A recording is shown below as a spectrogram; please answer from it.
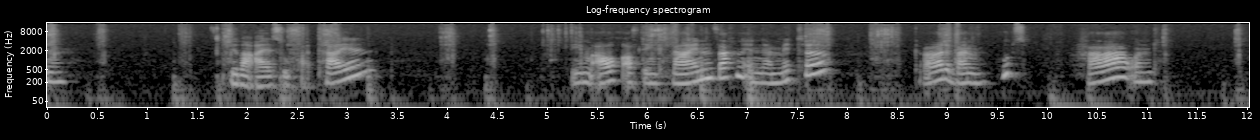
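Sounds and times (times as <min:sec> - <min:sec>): glue applicator scraping card: 0:00.0 - 0:03.0, 0:03.9 - 0:06.5, 0:07.6 - 0:09.2, 0:11.1 - 0:12.0.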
